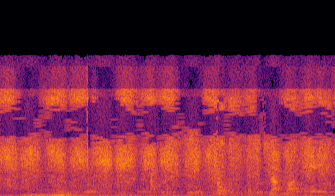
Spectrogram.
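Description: Fine abrasive rubbed by hand back and forth over an oiled wooden surface, a steady scrubbing that works the finishing oil into the grain.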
